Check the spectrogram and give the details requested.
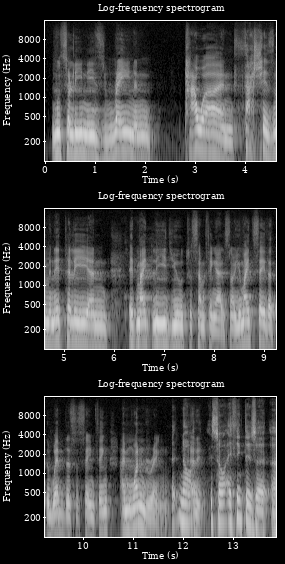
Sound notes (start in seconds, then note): none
